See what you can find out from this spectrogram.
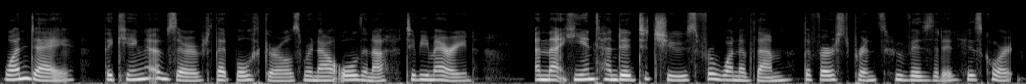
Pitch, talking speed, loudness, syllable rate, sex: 205 Hz, 185 wpm, -18 LUFS, 5.0 syllables/s, female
